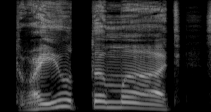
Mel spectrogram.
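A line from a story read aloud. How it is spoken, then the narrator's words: Admiring breathed exclamation. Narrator (Russian): с восхищением выдохнул Цинк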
